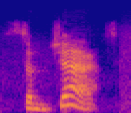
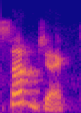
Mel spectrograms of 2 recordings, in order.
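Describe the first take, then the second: First: The stress is on the second syllable. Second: The stress is on the first syllable. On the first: The word is used as a verb. "with the high tone on the second syllable, subject, that is a verb" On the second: The word is used as a noun. "if you put the high tone on sub, then that's a noun"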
